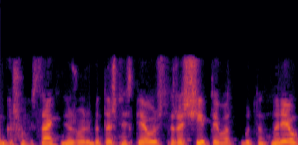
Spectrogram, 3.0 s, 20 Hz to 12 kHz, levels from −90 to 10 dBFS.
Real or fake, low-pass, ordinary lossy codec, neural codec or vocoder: real; 7.2 kHz; MP3, 48 kbps; none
